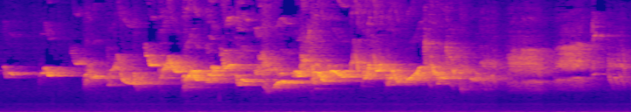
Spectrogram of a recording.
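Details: Ultramarine grosbeak in the northeastern Nordeste song style, noturno form: it opens with a steady whistled note, then breaks into a fast, jumbled warble of rising and falling phrases that peaks midway and trails off softer.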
